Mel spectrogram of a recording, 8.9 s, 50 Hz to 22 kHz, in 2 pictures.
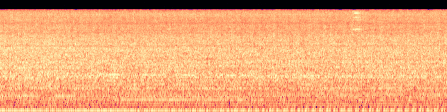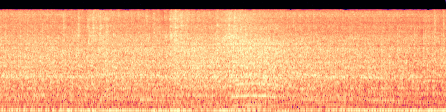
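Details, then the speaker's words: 1980 Porsche 911 SC, first start of freshly built engine after building oil pressure; smoke from drips of a loose oil return line: smooth, even idle, steady low burble, no ticking or knocking; normal idle. "around sounds like a new car boy there's no kns in it"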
